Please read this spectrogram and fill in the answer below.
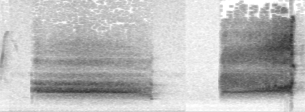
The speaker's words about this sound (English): Barn owls make a variety of sounds, including hisses, snores, and wheezes. Their most common vocalization is a screechy call.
